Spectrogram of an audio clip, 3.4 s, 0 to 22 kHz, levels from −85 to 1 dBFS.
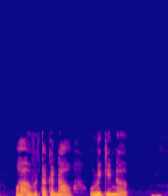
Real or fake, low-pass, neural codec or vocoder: real; 7.2 kHz; none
